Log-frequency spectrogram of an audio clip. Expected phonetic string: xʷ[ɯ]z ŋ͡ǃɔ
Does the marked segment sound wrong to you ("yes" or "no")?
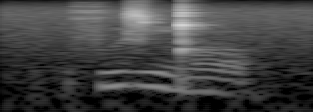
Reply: no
